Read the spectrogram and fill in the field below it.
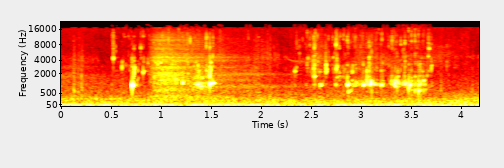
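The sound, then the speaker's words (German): Cognac pours into a glass in quiet gurgles and trickles, two short bursts of liquid with small drips and glugs between them, and no voices. “Ich nehme noch einen Cognac.”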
